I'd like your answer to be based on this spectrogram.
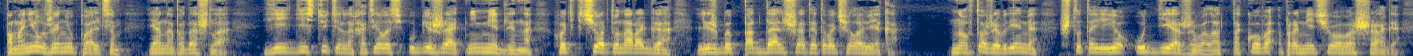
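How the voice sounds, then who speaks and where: A man reading an audiobook novel with measured, even narration. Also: mid-range voice. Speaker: audiobook reader. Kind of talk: scripted narration.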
